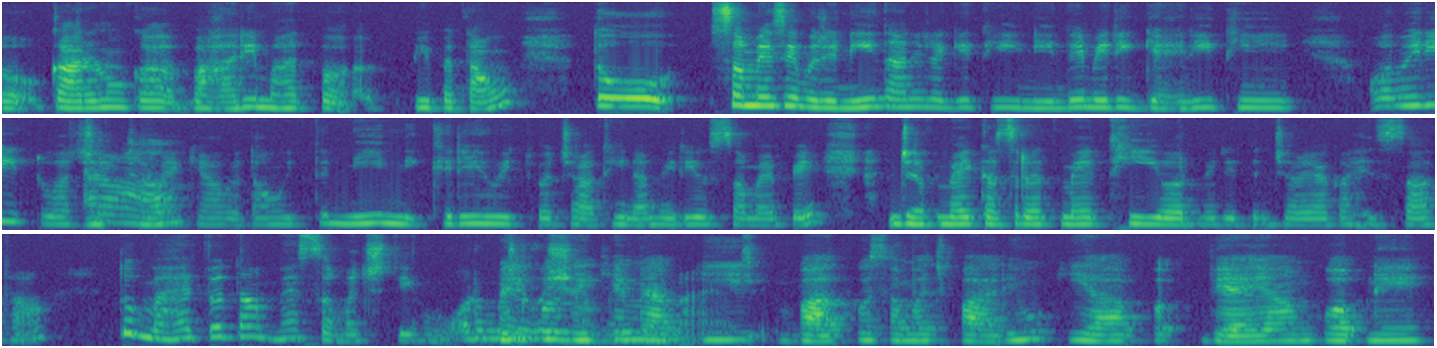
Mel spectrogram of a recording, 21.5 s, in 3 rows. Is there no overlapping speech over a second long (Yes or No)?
No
